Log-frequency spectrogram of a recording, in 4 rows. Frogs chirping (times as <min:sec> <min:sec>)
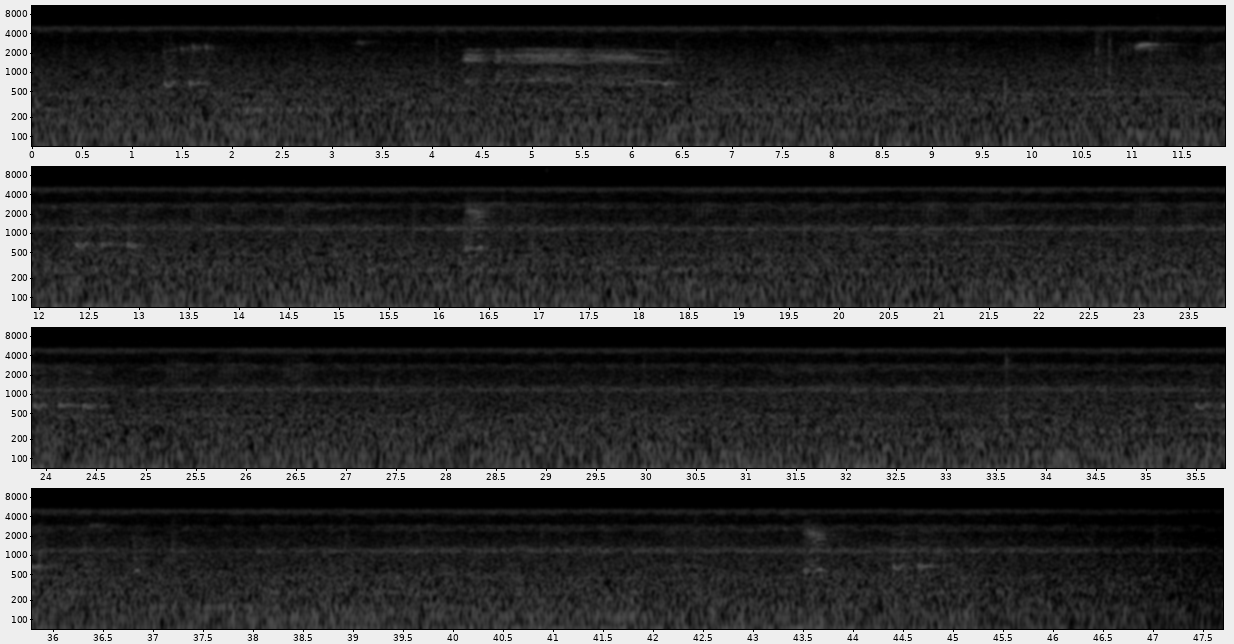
0:11.0 0:17.4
